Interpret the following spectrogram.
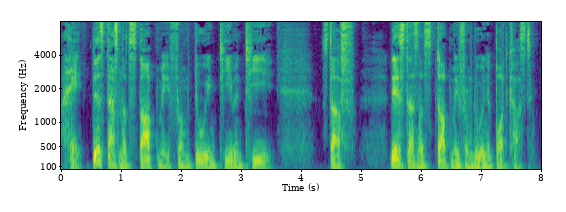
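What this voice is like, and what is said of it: Sniffly voice with a cold. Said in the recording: “I've got a little cold. ... sniveling or anything, it's not that I'm crying ... a little bit, uh, sick”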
